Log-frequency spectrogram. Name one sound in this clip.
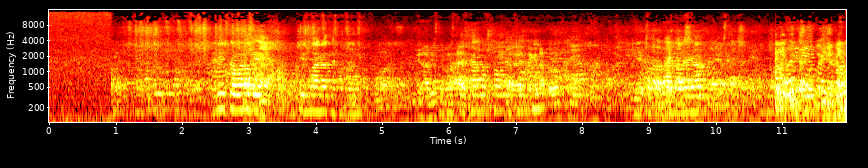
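Men greet each other with friendly chatter nearby.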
